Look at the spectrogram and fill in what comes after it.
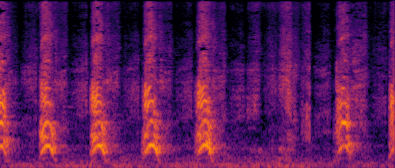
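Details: Rottweiler Loki Gervi, kept at a Vietnamese kennel in Hanoi, barking aggressively in a regular series of heavy, booming woofs about every half second, with a short pause near the middle.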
